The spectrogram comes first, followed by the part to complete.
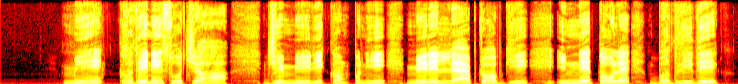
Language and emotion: Dogri, surprised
